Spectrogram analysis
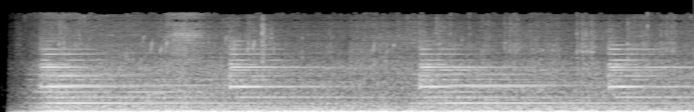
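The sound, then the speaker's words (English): Church bells ring out in St. Anne's Square in Manchester, UK, in remembrance of bombing victims, in slow succession, each heavy strike blooming into a long, shimmering hum, with a steady low rumble of outdoor ambience underneath and no voices. “Bells rang out in St. Anne's Square in Manchester.”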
